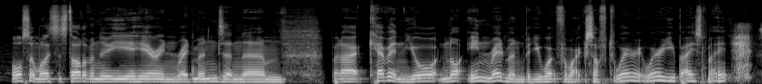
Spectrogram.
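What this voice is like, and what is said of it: English accent with Australian influence. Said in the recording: “I get a lot of grief for my accent. ... I'm originally from England and live in Australia and been in the States now for nearly 10 years”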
